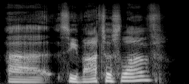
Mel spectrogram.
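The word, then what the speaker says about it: Sviatoslav: His name, Stanislav Richter. – Mm. I think that's actually, it looks like it's pronounced Svyatoslav.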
